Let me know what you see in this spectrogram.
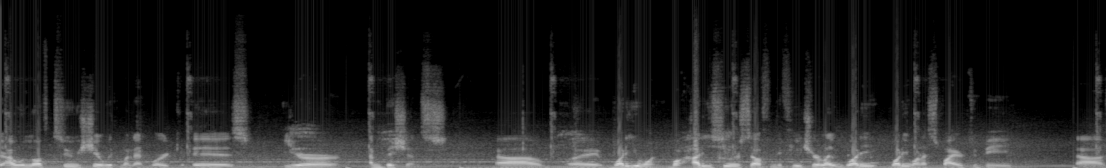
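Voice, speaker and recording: A medium-pitched male interviewer speaks a little quickly over background music. Opening a video with a casual interview, he keeps an encouraging, upbeat tone and often begins his questions again.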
